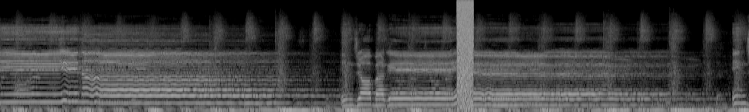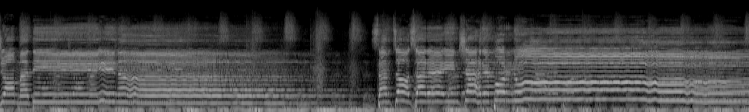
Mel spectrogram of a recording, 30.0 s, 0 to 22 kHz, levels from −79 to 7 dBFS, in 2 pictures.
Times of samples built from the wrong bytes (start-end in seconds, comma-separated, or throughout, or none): 9.13-9.46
